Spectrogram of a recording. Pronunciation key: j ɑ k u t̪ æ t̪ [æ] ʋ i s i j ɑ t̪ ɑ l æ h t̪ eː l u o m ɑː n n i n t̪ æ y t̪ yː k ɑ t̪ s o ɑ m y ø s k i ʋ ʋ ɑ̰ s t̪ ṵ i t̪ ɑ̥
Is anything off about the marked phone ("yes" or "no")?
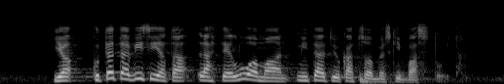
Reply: no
